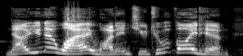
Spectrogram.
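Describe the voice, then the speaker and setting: A man voicing a dry, sardonic vampire count who speaks deliberately, with mock-polite menace, for a visual novel game. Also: sits high, big pitch swings, pushed and bright, soft background music, heavily acted. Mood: coolly commanding.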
